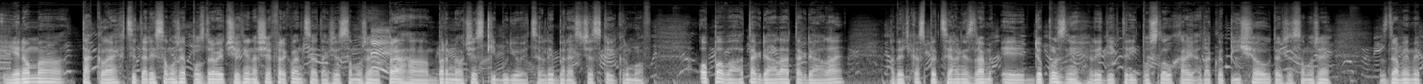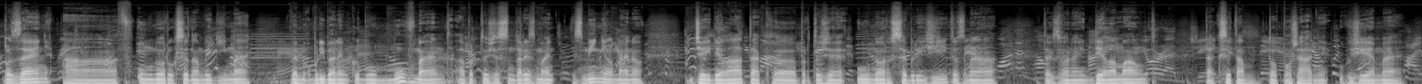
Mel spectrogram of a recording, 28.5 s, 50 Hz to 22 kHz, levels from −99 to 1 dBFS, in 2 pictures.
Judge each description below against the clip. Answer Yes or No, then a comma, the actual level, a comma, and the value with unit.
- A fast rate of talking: No, average, 160 wpm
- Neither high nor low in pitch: No, low, 100 Hz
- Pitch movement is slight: Yes, narrow, 1.9 semitones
